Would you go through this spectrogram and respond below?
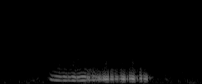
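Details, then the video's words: Domestic cat Chloe gives one long, rattling, tonal snore lasting about a second, wavering slightly in pitch, with a faint hum around it. "Chloe snoring"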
